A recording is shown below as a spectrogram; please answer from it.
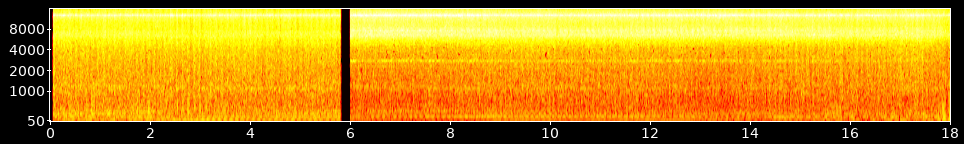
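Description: Ultrasonic cleaning tank running with its liquid-circulation pump: a steady hum with a high-pitched whine above it. The sound cuts out for a moment about six seconds in, then carries on unchanged.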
